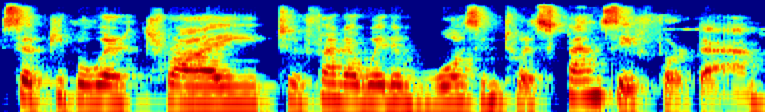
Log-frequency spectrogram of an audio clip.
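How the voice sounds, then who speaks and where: Against a quiet background, a woman with an Italian accent speaks at a moderate pace in a medium pitch with a dark, mellow tone. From Italy. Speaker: UX design manager. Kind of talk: interview.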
